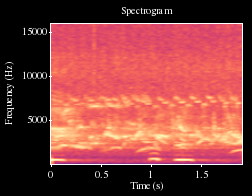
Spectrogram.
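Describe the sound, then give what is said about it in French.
A male cuckoo calls with a soft two-note hoot, the second note lower, amid faint chirps of other birds in the background. “Le coucou s'est rapproché.”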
